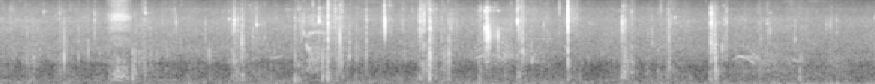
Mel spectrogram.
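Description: Footsteps on a path of loose flat stones, with irregular sharp clicks as the stones shift and knock together underfoot.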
